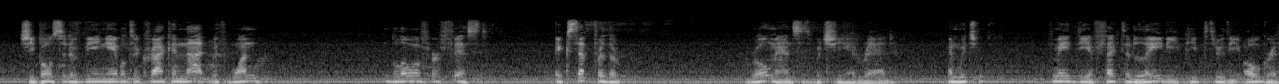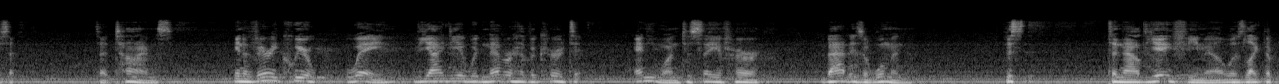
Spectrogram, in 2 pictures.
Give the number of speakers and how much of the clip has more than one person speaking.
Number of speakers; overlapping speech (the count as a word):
one, no overlap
